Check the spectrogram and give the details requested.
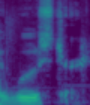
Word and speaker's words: Worcester: And so I like to say Wooster. And a lot of you like to say Wooster if you first see it, because it does look like the word rooster, and it's spelled the same way.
